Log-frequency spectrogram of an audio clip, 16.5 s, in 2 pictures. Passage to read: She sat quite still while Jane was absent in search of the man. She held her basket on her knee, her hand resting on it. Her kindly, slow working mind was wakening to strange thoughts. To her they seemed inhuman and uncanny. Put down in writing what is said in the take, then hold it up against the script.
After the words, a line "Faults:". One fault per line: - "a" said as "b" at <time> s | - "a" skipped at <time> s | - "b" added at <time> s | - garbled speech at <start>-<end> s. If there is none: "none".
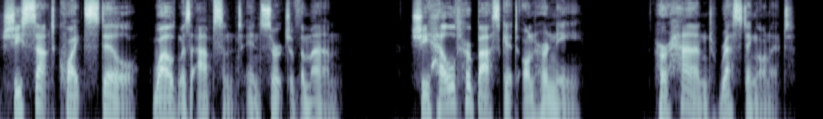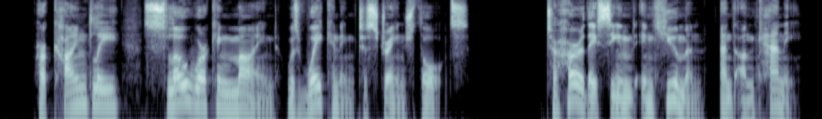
She sat quite still while Was absent in search of the man. She held her basket on her knee, her hand resting on it. Her kindly, slow working mind was wakening to strange thoughts. To her they seemed inhuman and uncanny.
Faults:
- "Jane" skipped at 1.8 s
